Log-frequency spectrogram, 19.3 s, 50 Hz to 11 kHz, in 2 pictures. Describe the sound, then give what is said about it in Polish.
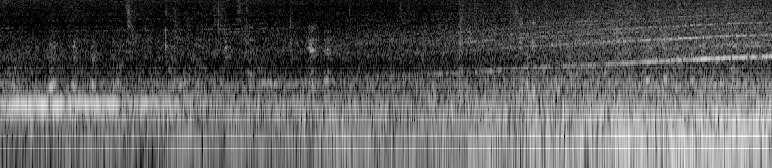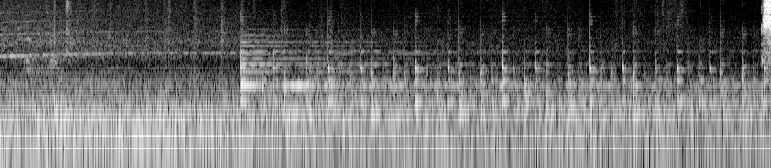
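A British Airways jet airliner, flight 149, takes off from Heathrow, its engine roar building steadily into a loud, sustained rumble with rising whine tones, continuous with no voices. “Samolot linii British Airways, lot 149, wzbił się w powietrze.”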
